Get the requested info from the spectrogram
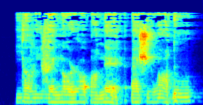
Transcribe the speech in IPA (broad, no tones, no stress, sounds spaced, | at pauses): j ʌ β i v ɛ n ɔ ɹ ɔ ʔ ɑ n ɛ | ʔ æ ʃ i w ɑ ɗ u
